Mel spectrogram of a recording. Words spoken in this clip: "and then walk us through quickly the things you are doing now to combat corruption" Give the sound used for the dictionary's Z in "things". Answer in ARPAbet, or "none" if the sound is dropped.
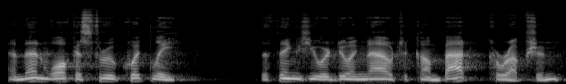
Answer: Z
